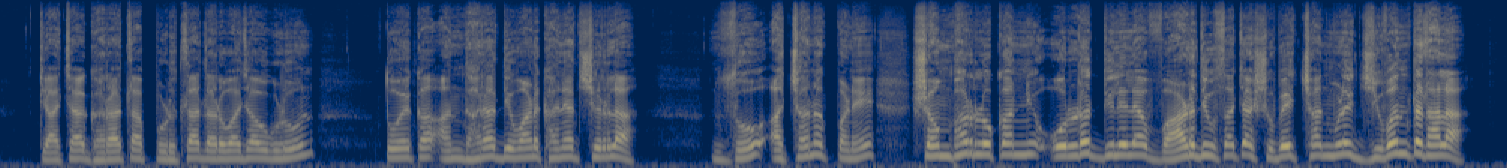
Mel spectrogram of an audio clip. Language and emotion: Marathi, surprised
